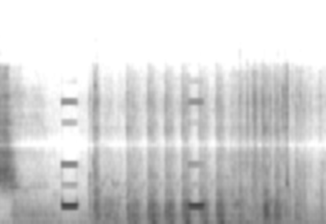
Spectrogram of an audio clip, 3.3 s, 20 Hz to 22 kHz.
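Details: 2003 Nissan Altima 2.5 with a blown engine, sitting 8 months, jump-started from another vehicle: a chime, then quick, light, uneven cranking that never catches; won't fire for lack of compression, flywheel reportedly bad too.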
